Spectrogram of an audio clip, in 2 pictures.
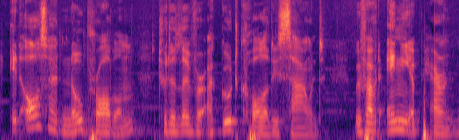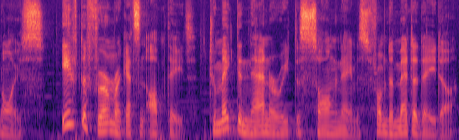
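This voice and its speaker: A man with a mid-pitched voice narrates a scripted gadget review. His intonation swings up and down in a lively way as he explains things plainly, with music playing behind him. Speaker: tech reviewer and host.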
